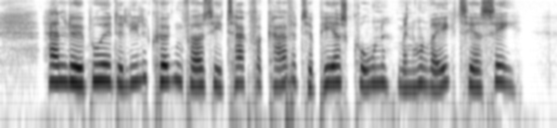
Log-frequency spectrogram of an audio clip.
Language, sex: Danish, male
